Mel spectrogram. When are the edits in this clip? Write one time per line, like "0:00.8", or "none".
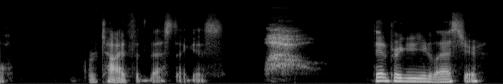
0:03.5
